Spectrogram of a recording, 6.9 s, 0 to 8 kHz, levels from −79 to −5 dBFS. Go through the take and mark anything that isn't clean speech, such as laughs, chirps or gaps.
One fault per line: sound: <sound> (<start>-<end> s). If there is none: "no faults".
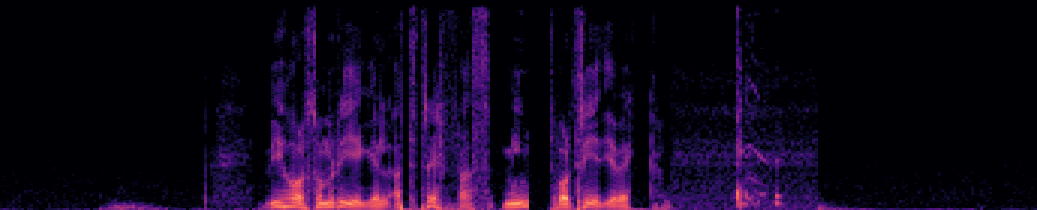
sound: dropout (3.5-3.7 s)
sound: cough (4.9-5.2 s)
